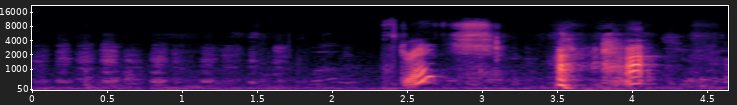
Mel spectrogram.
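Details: Siberian Huskies playing indoors, during a playful moment at home: soft sounds first, then a sharp rising whiny yelp, a brief breathy burst, and two short harmonic woo-like calls near the end, with Spanish speech around them.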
